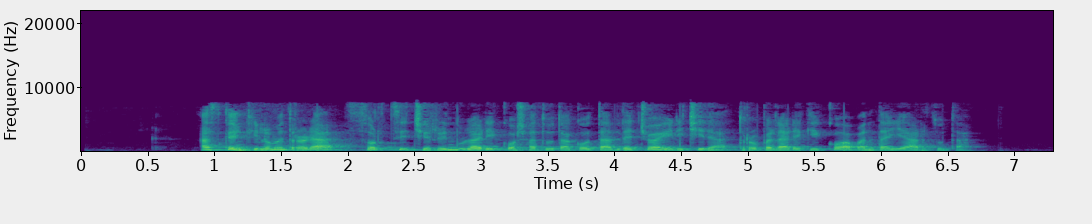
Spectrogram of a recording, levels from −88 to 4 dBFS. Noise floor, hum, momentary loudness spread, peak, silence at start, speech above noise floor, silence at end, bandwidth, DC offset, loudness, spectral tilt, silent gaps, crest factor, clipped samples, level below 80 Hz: -69 dBFS; none; 6 LU; -6 dBFS; 0.9 s; 46 dB; 0.6 s; 8 kHz; under 0.1%; -23 LUFS; -5 dB/octave; none; 18 dB; under 0.1%; -60 dBFS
